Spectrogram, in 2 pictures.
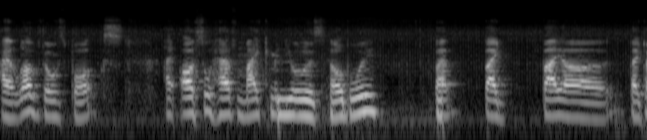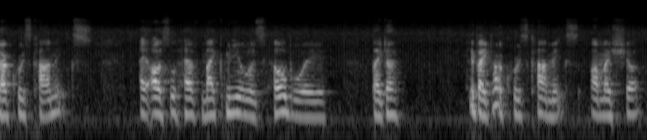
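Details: Stuttering in a male streamer who says he has a speech impediment that makes him stutter and trip over his words; this stretch has repeated phrases.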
